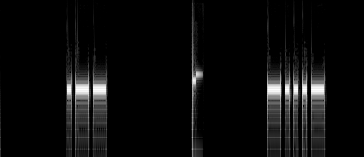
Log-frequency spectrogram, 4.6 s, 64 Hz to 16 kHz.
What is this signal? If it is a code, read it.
Morse code, heard as a keyed tone, about 22 wpm, 700 Hz. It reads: W <BT>
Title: Single Character (Letter:Number:Punctuation:Prosign) 22wpm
